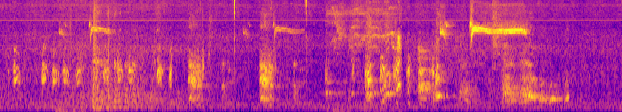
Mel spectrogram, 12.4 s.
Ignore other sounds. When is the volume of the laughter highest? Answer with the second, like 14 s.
2 s.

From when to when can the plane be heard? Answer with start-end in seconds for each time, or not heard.
0.0-12.4.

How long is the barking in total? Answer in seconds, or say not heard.
11 s.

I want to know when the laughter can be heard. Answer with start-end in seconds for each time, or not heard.
1.4-3.3, 7.0-8.8.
